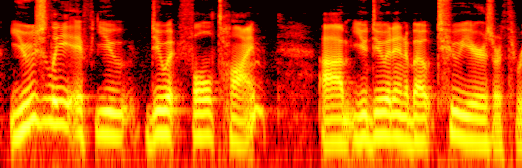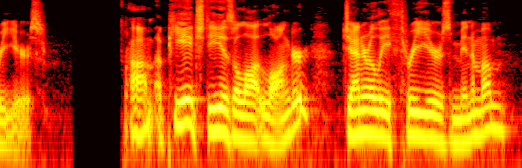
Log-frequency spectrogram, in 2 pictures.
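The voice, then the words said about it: French accent. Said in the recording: “your French accent is really sweet”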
